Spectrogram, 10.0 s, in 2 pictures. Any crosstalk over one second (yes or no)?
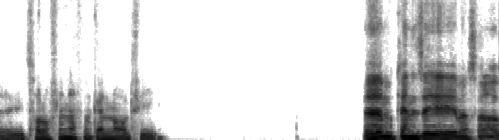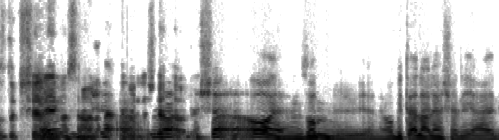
yes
